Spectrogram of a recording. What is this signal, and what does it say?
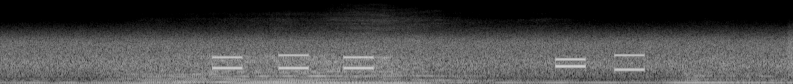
DTMF, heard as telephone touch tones, dialled by hand, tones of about 300 ms, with radio hiss, a squelch burst at the end and street noise. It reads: 565 73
